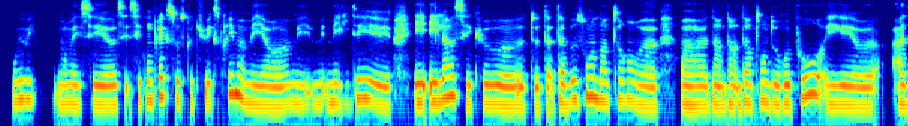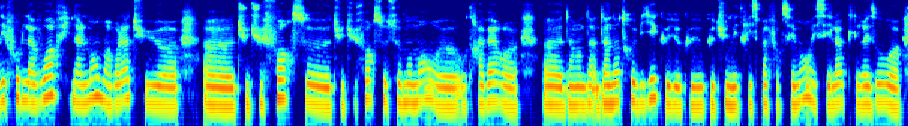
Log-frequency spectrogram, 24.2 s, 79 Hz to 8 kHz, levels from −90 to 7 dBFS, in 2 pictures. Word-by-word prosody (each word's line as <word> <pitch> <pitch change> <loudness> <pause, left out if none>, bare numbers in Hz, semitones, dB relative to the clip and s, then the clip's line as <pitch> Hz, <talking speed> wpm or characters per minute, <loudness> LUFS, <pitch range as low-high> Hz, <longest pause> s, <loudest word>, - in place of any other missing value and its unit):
Oui, 205 0 -1
oui, 210 0 -5 0.3
non 180 - -4
mais 180 -1 -2
c'est, 180 0 +2
heu, 175 +1 +3
c'est 180 - -3
c'est 205 - -2
complexe 215 +2 0
ce 205 - -4
que 200 - -7
tu 185 - -5
exprimes 255 +4 +4
mais 180 -2 0
heu 170 +1 0
mais 185 -1 -5
mais 190 - -5
mais 190 0 -2
l'idée 185 -2 0 0.3
est - - +6
est 190 +1 +6
est - - +3
là 230 +4 +4
c'est 185 -7 -1
que, 185 - -4
heu, 170 -2 +4
te - - -2
tu 165 - -3
as - - -1
tu 195 - -6
as - - +4
besoin 215 +5 +1
d'un 205 -3 0
temps, 205 -2 -5
heu 170 -1 0 0.3
heu, 175 -1 +2
d'un 175 0 0
d'un 175 -2 -1
d'un 185 +2 -1
temps 200 +2 -4
de 185 0 -2
repos 225 +9 +3
et 175 -1 +2
heu, 165 0 +2 0.2
à 185 - 0
défaut 200 +4 -1
de 205 - -4
l'avoir 210 +6 +1
finalement, 200 +3 -2
bah, 190 -4 -3
voilà 195 +4 -1
tu, 180 -4 -3
heu 165 -1 +2 0.4
heu 165 -1 +5
tu 175 +2 -5
tu 185 +3 -5
forces, 220 +1 -1
heu, 170 -3 +3
tu 175 - -8
tu - - -11
forces 210 -1 -4
ce 190 +1 -4
moment, 185 0 -2
heu, 165 -1 +3
au 165 - -5
travers, 185 +2 -3
heu 160 -1 0 0.4
heu, 170 -1 +4
d'un 170 +1 +1
d'un 170 0 0
d'un 180 -1 +3
autre 195 +1 0
biais 195 +5 -1
que 185 - -2
de 170 -1 +2
que 165 0 0
que 175 - -4
tu 170 +1 -4
ne 170 - +4
maîtrises 170 +1 -1
pas 180 -2 -3
forcément 175 +4 -2
et 195 - -4
c'est 175 - -1
là 180 +2 -1
que - - -20
les 175 - -3
réseaux, 175 +1 +1
heu 155 - 0
180 Hz, 220 wpm, -22 LUFS, 175-200 Hz, 0.4 s, est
